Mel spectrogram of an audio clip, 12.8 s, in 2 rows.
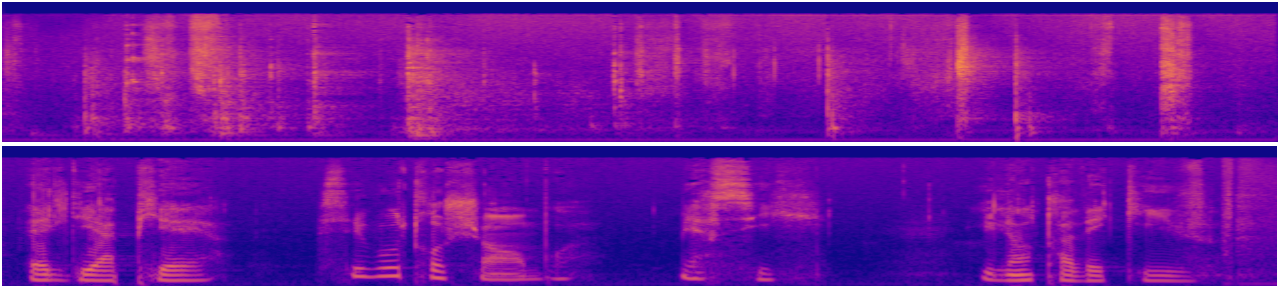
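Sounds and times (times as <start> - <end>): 
door being opened: 0.4 - 3.3
speech: 6.5 - 10.5, 11.3 - 12.6.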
